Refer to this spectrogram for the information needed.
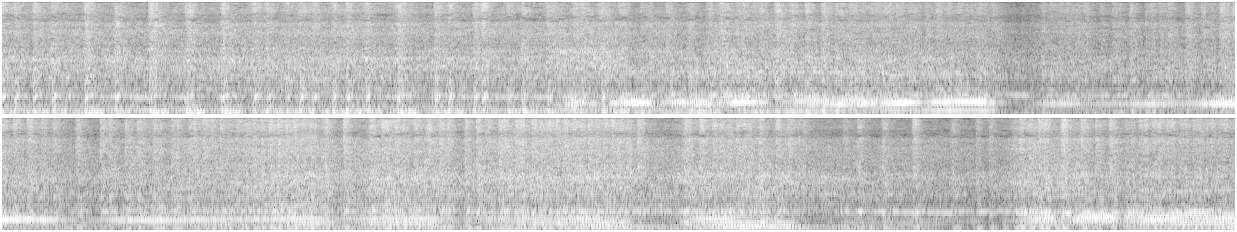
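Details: Polaris snowmobile primed with gas after a new fuel pump was fitted: catches, revs unevenly with the pitch rising and sagging, then bogs and dies, as before; owner unsure whether spark or fuel is at fault.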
